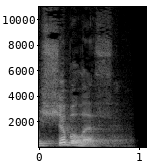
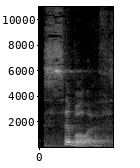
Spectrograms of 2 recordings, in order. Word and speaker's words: Shibboleth: And when he said, "No," they said to him, "Then say Shibboleth." And he said, "Sibboleth." So the SH sound, I guess, couldn't say. He said Sibboleth, for he could not pronounce it right.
